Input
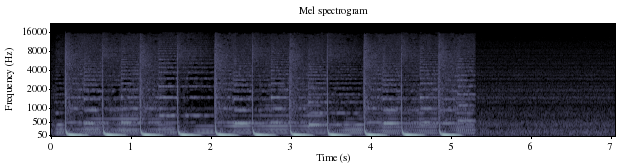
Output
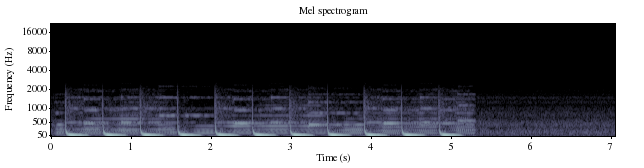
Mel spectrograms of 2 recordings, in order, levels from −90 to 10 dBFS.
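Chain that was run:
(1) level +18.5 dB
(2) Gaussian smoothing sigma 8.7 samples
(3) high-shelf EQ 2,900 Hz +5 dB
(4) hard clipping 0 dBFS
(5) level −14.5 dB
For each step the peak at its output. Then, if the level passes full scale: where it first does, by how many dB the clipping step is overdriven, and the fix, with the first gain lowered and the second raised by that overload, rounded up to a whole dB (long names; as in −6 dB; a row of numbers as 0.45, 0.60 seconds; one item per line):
−3.0, −3.5, −3.5, −3.5, −18.0 dBFS
no step passes full scale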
